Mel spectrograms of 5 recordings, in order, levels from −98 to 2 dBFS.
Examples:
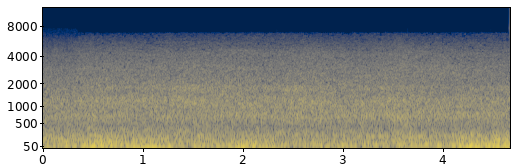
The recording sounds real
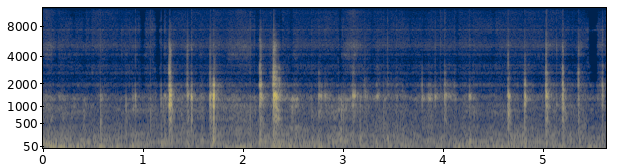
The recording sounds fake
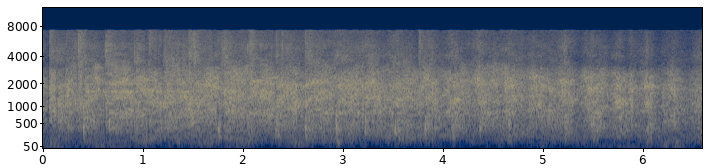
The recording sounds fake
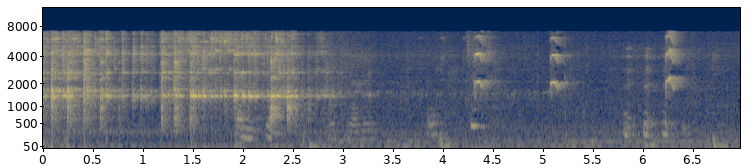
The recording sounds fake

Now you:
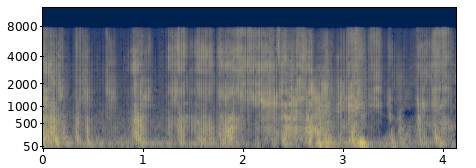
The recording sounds fake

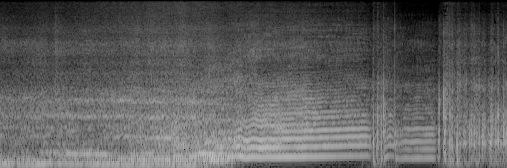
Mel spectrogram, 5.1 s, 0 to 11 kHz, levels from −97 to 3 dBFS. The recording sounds fake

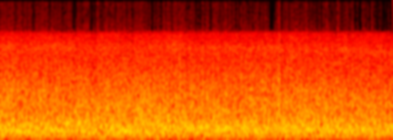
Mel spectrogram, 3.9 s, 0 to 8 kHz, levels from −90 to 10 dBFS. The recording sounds real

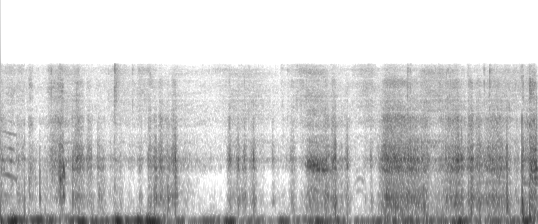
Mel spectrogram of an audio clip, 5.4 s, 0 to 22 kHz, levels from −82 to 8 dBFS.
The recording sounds real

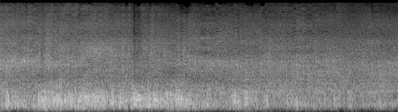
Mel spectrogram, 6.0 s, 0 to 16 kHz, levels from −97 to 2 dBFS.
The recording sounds fake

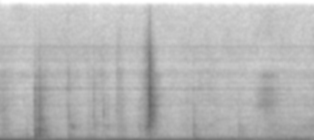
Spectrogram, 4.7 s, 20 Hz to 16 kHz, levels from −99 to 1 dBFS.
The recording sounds fake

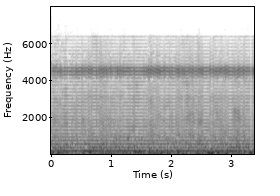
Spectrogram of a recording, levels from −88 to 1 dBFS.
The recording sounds fake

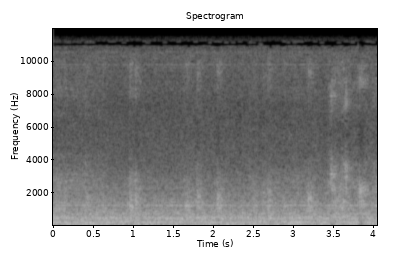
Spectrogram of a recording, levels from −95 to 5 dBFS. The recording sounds real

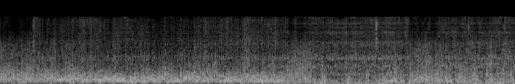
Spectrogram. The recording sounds fake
